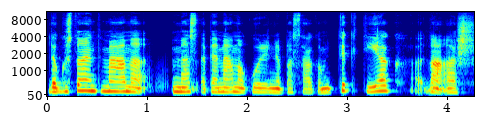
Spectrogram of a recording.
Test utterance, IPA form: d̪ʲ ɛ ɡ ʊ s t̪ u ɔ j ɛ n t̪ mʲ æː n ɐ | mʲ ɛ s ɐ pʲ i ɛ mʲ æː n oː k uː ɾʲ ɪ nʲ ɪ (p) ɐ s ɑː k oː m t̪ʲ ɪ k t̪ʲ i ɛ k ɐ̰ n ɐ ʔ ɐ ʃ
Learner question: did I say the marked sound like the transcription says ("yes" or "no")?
yes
